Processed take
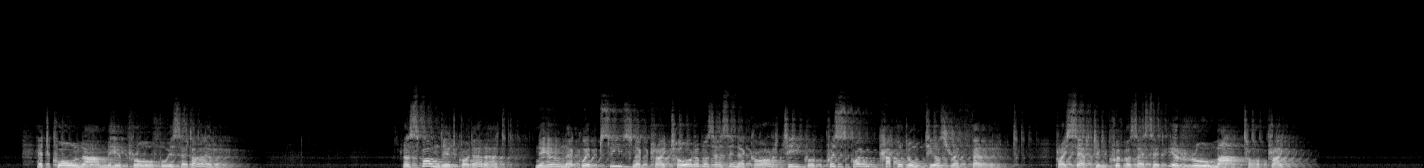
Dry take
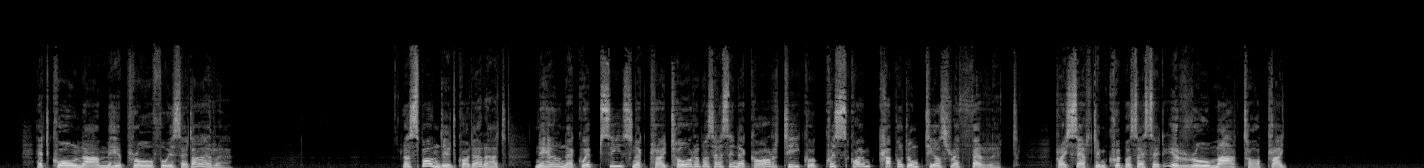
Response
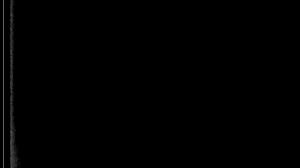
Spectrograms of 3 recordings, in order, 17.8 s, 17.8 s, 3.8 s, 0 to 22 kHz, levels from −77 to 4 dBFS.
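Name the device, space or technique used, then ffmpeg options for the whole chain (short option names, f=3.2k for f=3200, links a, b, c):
frequency-shifting delay pedal into a guitar cabinet: -filter_complex "[0:a]asplit=6[a][b][c][d][e][f];[b]adelay=93,afreqshift=-44,volume=-9.5dB[g];[c]adelay=186,afreqshift=-88,volume=-16.8dB[h];[d]adelay=279,afreqshift=-132,volume=-24.2dB[i];[e]adelay=372,afreqshift=-176,volume=-31.5dB[j];[f]adelay=465,afreqshift=-220,volume=-38.8dB[k];[a][g][h][i][j][k]amix=inputs=6:normalize=0,highpass=110,equalizer=f=500:t=q:w=4:g=6,equalizer=f=740:t=q:w=4:g=-4,equalizer=f=1.5k:t=q:w=4:g=3,lowpass=f=4k:w=0.5412,lowpass=f=4k:w=1.3066,volume=2dB"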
